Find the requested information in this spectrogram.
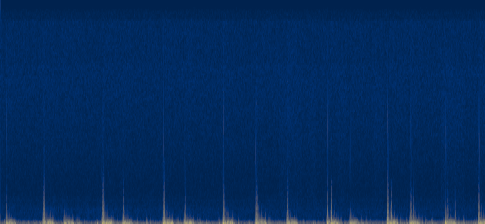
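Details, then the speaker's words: Veterinary example of heartbeats with a whooshing regurgitant systolic murmur filling the beat, from a patient with atrioventricular valve insufficiency; the same disease can produce murmurs that sound different. "vemos que estos dos eran socios históricos regurgita activos en pacientes que tenían insuficiencias de válvulas patri ventriculares y a pesar de que tenían la misma patología el soplo no se escucha igual"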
